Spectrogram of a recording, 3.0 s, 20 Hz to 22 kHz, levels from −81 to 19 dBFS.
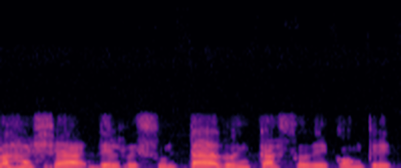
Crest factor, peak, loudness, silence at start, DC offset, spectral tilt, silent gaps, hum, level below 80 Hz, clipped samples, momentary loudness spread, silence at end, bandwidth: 18 dB; -2 dBFS; -19 LUFS; 0 s; under 0.1%; -4.5 dB/octave; none; none; -62 dBFS; under 0.1%; 9 LU; 0.1 s; 7.6 kHz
